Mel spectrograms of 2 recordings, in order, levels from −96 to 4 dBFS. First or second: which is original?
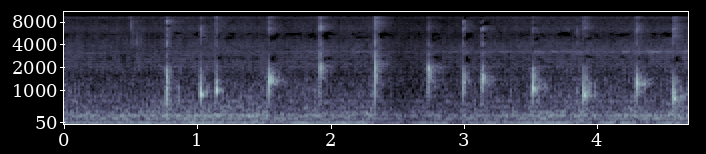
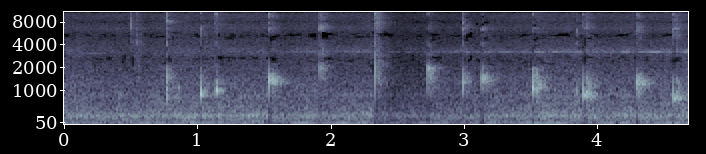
second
